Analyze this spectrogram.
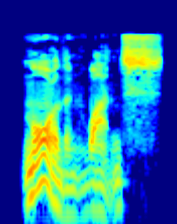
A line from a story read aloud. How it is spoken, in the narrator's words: Des murmured smugly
